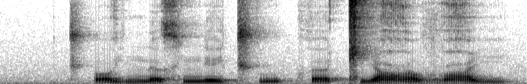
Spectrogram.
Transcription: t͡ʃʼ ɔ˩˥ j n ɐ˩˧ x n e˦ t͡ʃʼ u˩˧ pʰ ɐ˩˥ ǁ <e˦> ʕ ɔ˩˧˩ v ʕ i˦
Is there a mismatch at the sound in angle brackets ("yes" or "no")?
yes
